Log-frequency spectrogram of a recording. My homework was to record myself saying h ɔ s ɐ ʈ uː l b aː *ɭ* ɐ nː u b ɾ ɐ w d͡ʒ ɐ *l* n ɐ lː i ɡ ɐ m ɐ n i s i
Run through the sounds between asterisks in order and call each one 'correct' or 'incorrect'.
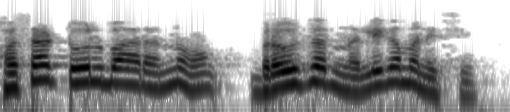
incorrect, incorrect

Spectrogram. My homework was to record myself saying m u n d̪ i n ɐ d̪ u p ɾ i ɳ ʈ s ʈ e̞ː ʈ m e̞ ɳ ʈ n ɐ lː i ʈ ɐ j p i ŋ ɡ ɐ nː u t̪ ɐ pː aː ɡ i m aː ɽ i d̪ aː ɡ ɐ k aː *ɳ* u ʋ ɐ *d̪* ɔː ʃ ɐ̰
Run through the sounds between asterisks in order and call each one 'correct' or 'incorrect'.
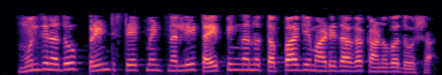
correct, correct

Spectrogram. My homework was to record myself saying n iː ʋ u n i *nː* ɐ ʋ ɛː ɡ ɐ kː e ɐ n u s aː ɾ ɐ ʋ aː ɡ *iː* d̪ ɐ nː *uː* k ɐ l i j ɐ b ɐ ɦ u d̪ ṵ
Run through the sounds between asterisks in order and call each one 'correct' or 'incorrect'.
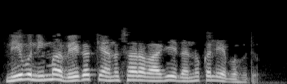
incorrect, correct, incorrect

